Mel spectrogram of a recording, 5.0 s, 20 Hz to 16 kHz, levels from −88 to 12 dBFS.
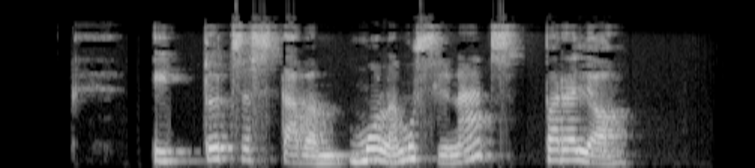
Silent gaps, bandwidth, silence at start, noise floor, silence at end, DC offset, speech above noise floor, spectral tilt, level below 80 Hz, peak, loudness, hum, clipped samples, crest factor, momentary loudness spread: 0.86-1.00 s; 16 kHz; 0.5 s; -62 dBFS; 0.85 s; under 0.1%; 50 dB; -2 dB/octave; -60 dBFS; 0 dBFS; -11 LUFS; none; under 0.1%; 14 dB; 14 LU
